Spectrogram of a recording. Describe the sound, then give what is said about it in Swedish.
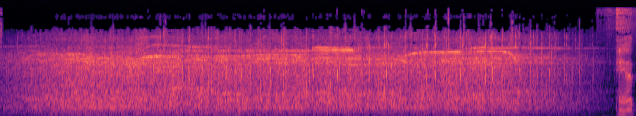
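A large stadium crowd at the Supercup match arena in Riyadh, Saudi Arabia, during a minute of silence for Gigi Riva, roars steadily, with shrill whistles from the Saudi crowd cutting through and patchy clapping from travelling Italian fans mixed in. The dense, loud noise holds for several seconds before cutting off abruptly. “ett mischmasch av lite applåder från tillresta italienska fans och visslingar från den saudiska publiken.”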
